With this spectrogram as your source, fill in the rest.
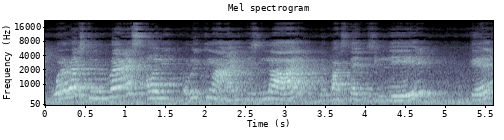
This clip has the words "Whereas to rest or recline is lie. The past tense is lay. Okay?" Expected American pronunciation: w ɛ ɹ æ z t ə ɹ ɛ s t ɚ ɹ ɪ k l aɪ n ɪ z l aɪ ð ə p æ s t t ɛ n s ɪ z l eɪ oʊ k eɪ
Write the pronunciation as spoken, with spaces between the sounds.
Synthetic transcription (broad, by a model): w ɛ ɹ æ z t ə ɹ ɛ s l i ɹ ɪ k l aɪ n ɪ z l aɪ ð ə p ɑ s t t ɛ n ɪ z l eɪ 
